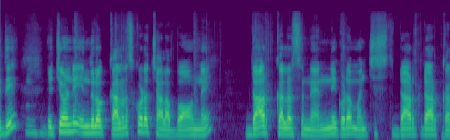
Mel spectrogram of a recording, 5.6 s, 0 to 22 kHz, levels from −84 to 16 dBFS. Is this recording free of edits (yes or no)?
yes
